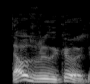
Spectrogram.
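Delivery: ordinary talk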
